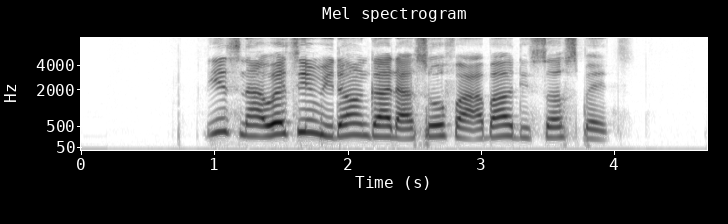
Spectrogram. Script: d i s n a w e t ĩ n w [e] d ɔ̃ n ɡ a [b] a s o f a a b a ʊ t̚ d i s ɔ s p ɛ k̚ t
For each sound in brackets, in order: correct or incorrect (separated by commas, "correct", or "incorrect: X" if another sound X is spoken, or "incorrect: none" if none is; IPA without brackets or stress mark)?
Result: incorrect: i, incorrect: d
